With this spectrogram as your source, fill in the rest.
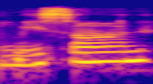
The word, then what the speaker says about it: Mison: It is pronounced Mison, just like Nissan with an M.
